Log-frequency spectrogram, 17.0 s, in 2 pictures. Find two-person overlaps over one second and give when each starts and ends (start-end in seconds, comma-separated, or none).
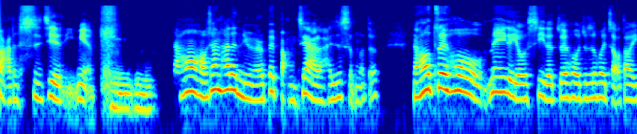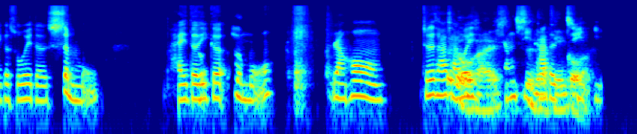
14.4-16.4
